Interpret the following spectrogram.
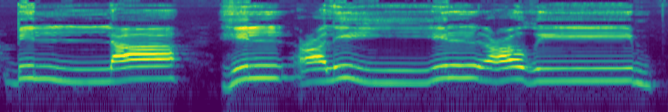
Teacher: یہ باللہ کا جو لام ہے یہ باریک پڑھیں گے کیونکہ لام کے پچھلے حرف کے نیچے زیر ہے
